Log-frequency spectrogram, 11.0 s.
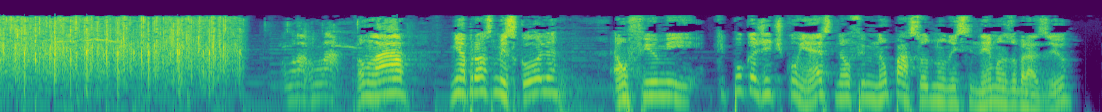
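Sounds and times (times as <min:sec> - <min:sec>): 
applause: 0:00.0 - 0:02.5
speech: 0:02.9 - 0:11.0.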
